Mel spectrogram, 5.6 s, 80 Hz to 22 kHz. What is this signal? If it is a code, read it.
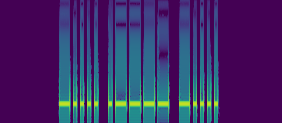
Morse code, heard as a keyed tone, about 17 wpm, 700 Hz. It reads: 616
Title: Three Challenging Letter-Number Combinations 17wpm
